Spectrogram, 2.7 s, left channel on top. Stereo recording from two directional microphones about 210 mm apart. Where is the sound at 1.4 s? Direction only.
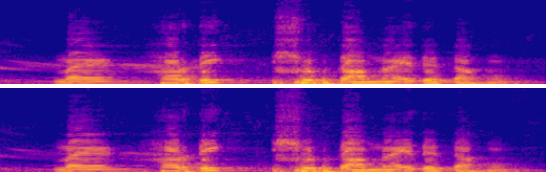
45° left (ahead or behind).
